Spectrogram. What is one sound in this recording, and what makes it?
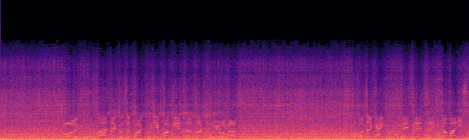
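A man talks loudly over the engine noise close by.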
